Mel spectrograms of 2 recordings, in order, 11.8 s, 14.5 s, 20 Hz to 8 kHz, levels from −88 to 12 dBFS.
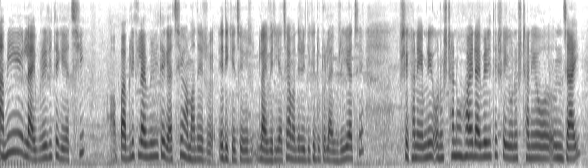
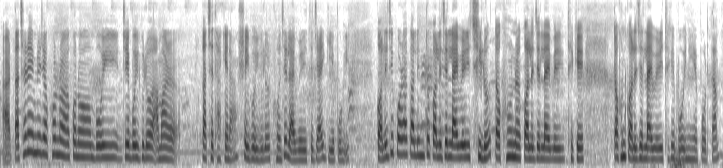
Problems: constant background noise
